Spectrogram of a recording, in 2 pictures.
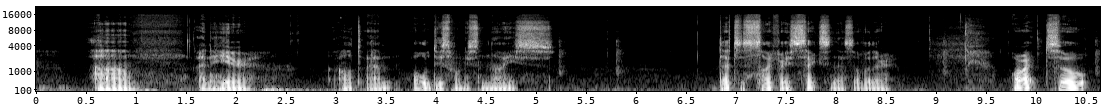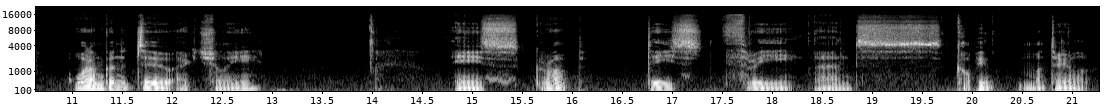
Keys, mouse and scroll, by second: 1.0 click, 1.8 alt+m, 3.5 middle click, 4.3 scroll down 1, 4.5-5.0 scroll up 6, 5.0 scroll down 1, 5.4 shift+middle click, 5.9 scroll up 1, 6.1 middle click, 6.4-6.8 scroll down 2, 8.4-9.3 scroll down 10, 9.3 shift+middle click, 9.5-10.1 scroll up 5, 10.3 shift+middle click, 10.7 middle click, 11.8-12.5 scroll down 3, 12.5 middle click, 14.9 click, 17.7 shift+click, 18.3 shift+click, 19.5 click, 21.0 middle click.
